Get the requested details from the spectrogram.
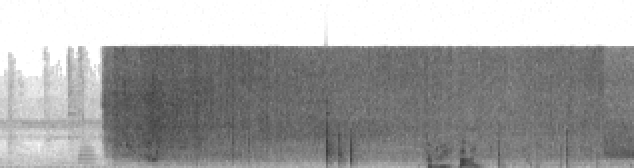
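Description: Liquid sizzles loudly in a hot pan.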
